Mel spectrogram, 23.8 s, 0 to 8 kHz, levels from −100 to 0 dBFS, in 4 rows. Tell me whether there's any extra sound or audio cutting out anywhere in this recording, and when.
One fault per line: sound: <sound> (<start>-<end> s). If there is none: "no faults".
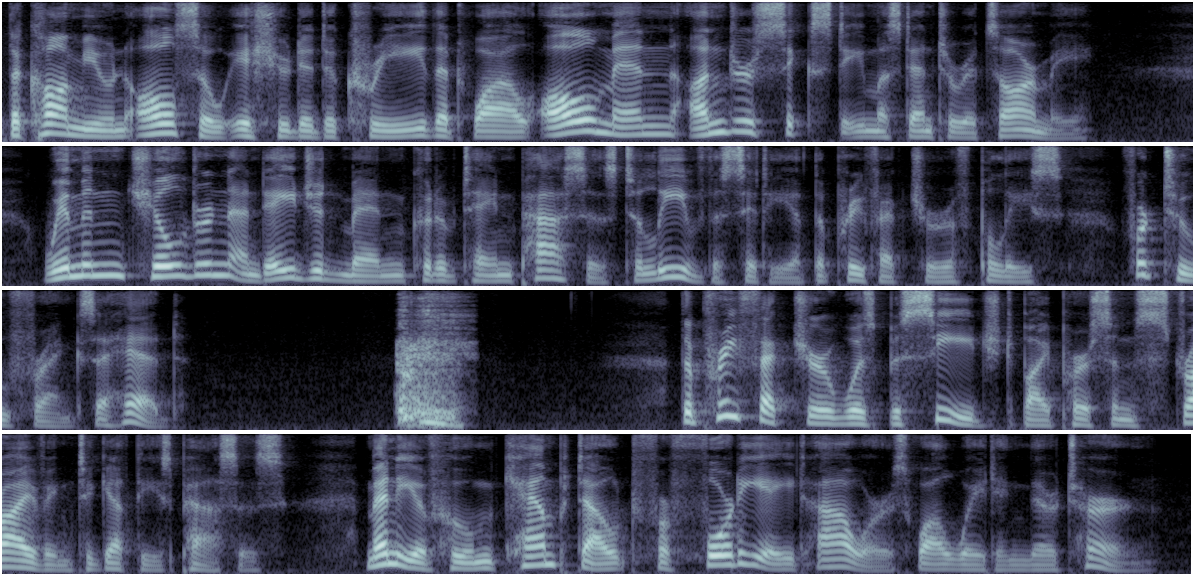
sound: throat clearing (13.9-14.3 s)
